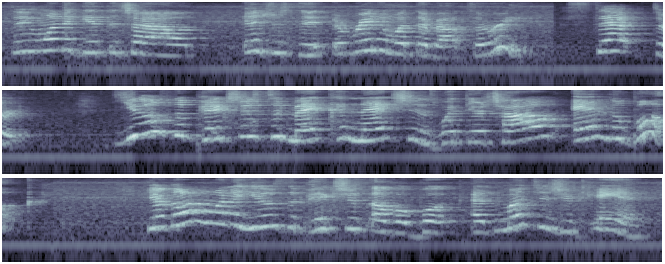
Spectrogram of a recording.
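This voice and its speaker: A woman hosting an instructional video for parents and teachers, speaking in an animated, emphatic, teacherly way. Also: very high voice, moderate pace. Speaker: host of an education channel for parents and teachers. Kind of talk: upbeat instructional video to camera. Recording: roomy, distant mic, faint background noise.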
